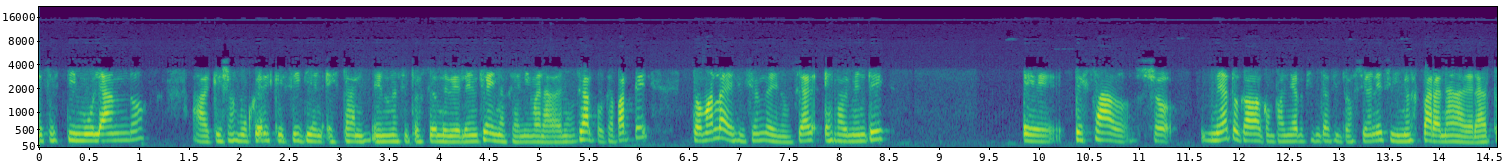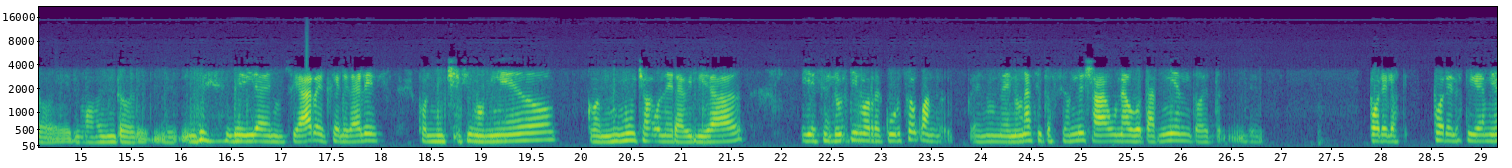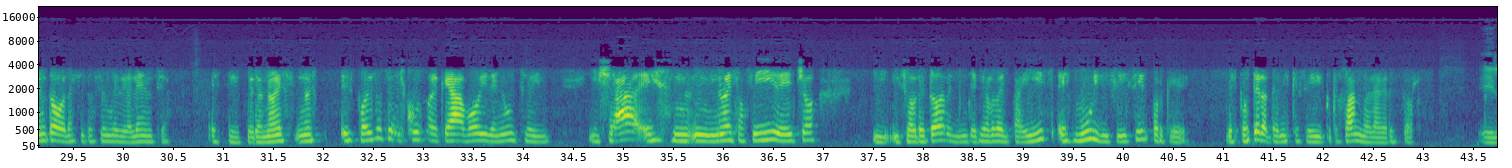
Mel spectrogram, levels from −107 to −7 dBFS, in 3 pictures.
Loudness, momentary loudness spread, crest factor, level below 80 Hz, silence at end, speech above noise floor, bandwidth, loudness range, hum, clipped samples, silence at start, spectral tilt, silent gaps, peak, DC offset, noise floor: -23 LUFS; 13 LU; 22 dB; -68 dBFS; 0 s; 37 dB; 15 kHz; 4 LU; none; under 0.1%; 0 s; -7.5 dB/octave; none; -2 dBFS; under 0.1%; -60 dBFS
